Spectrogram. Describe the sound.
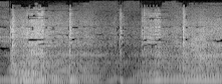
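A four-year-old Japanese vehicle's engine being started and revved, a steady low droning hum with a few sharp clicks, its tone lifting once as it revs.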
